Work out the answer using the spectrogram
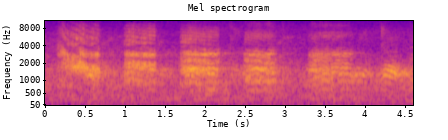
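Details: Crows mobbing a little egret as a group at Shukkeien garden in December 2017, after the egret took off. Harsh, hoarse caws come in a series of six, roughly one every 0.8 seconds, with a faint background hum.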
